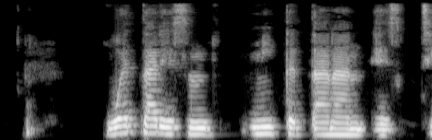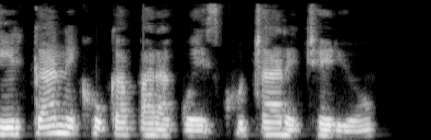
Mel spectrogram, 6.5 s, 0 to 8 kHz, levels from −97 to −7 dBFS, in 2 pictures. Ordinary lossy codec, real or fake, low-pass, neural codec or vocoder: MP3, 64 kbps; real; 7.2 kHz; none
